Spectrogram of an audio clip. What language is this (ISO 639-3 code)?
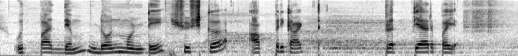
san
